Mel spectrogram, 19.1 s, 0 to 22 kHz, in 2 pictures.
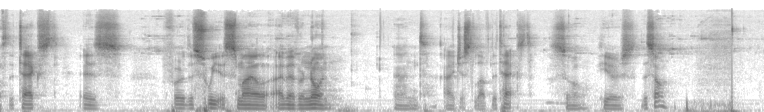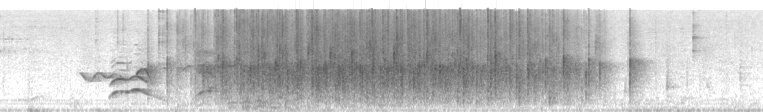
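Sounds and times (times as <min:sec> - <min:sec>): person cheering in crowd: 0:11.0 - 0:13.1
audience applause: 0:11.4 - 0:17.7.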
